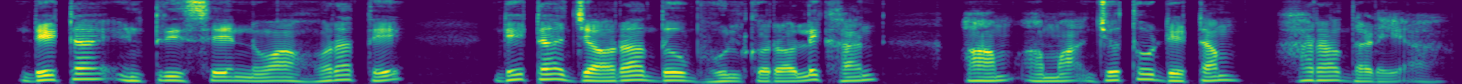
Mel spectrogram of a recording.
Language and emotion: Santali, neutral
